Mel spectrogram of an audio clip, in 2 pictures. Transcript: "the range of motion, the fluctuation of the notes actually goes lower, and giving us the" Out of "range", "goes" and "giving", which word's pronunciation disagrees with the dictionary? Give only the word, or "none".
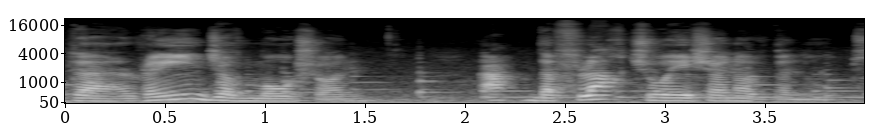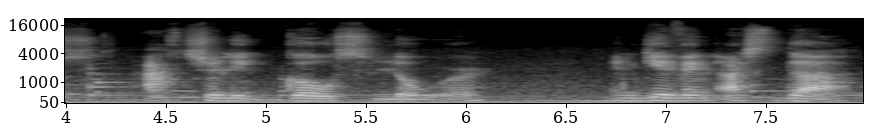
goes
